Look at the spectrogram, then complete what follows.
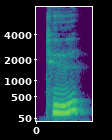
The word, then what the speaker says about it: tu: In order to pronounce this sound, try to say E, but round your lips at the same time. So the pronunciation is U. Have a look. Tu, jupe, flûte.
